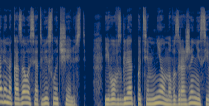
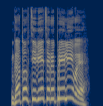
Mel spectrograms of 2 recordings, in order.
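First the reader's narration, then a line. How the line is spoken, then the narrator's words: Shout. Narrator (Russian): прокричала Вивия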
